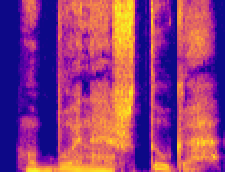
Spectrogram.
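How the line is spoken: Reverent whisper. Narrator (Russian): с благоговением прошептал я

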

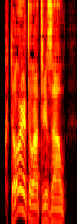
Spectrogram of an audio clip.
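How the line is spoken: Barked. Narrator (Russian): рявкнул толстяк

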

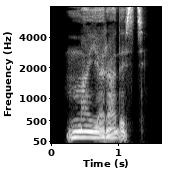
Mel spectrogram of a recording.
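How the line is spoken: Breathed out. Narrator (Russian): выдохнул он

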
